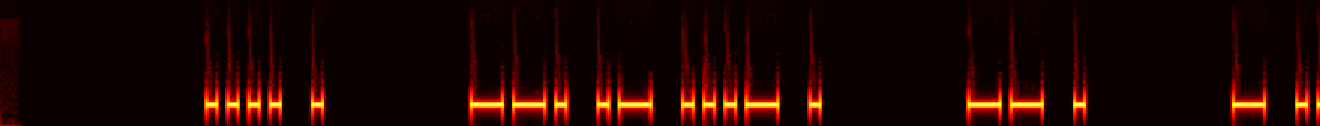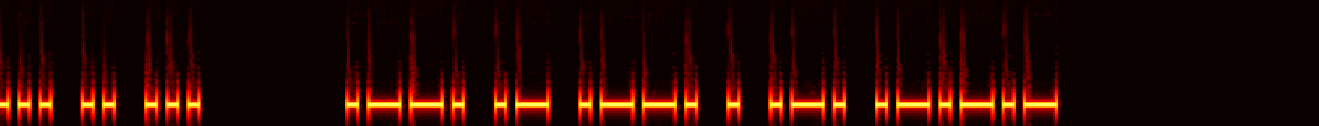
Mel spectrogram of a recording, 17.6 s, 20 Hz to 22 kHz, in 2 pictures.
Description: Morse code, heard as a keyed tone, about 17 wpm, 700 Hz. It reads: HE GAVE ME THIS PAPER.
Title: 2x Word-Spacing - Sentences from Top 500 Words - 17wpm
